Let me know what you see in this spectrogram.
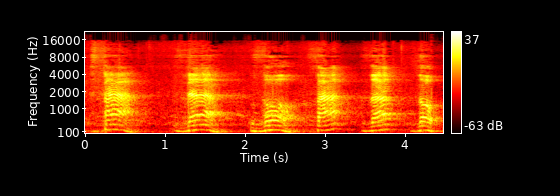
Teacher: Ujung lidah bertemu dengan ujung gigi seri bagian atas. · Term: harfun takhfif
